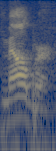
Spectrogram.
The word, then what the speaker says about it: Melbourne: That's how they pronounce it. It's Melbourne.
